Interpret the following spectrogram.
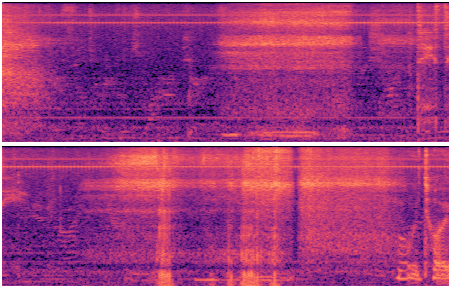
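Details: Bulldog sleeping after a long day at daycare, snoring very loudly: irregular, rattling snorts and snores from a flat-faced dog, with faint room noise and a steady background hum.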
